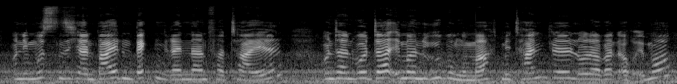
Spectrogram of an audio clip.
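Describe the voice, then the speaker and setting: A dry sound with no echo, over noticeable background noise. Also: woman. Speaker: vlogger. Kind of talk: casual vlog chat. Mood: relaxed, chatty. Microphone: phone near.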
